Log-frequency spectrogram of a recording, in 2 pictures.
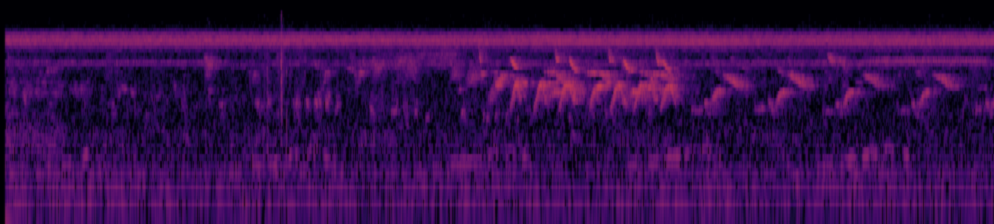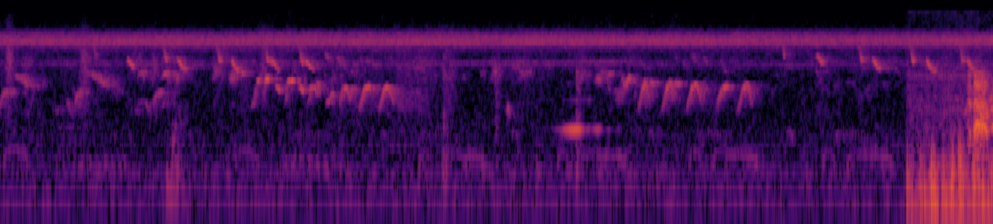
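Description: Birds singing in the bush: repeated runs of short, high, downward-slurred notes, coming in bursts from a few seconds in, over a steady high-pitched hiss. A low rumbling noise comes in just before the end.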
